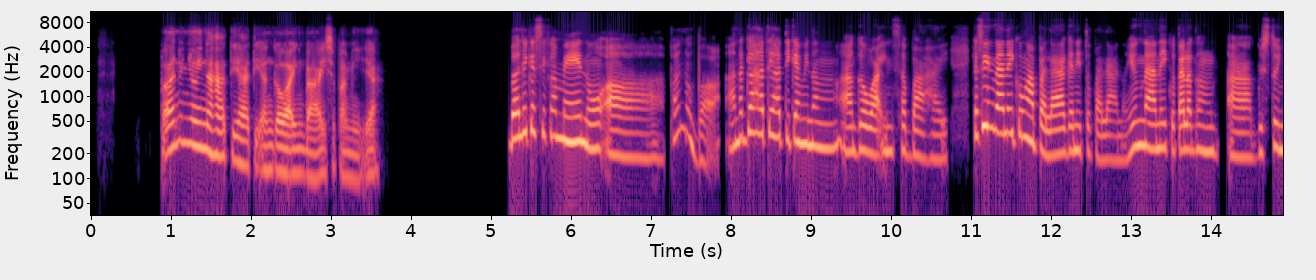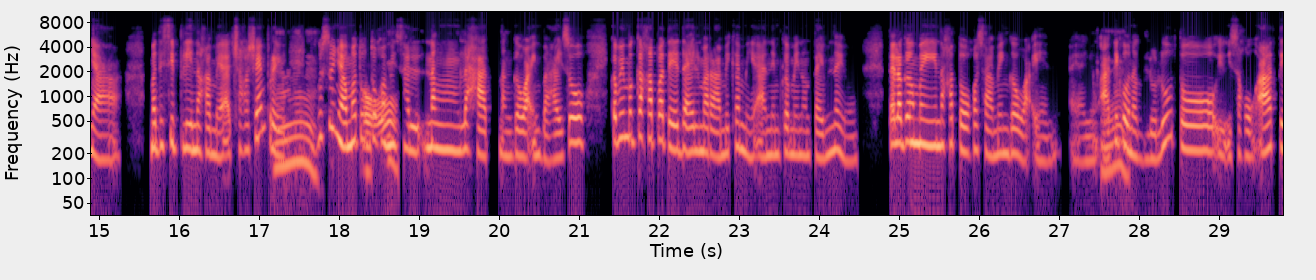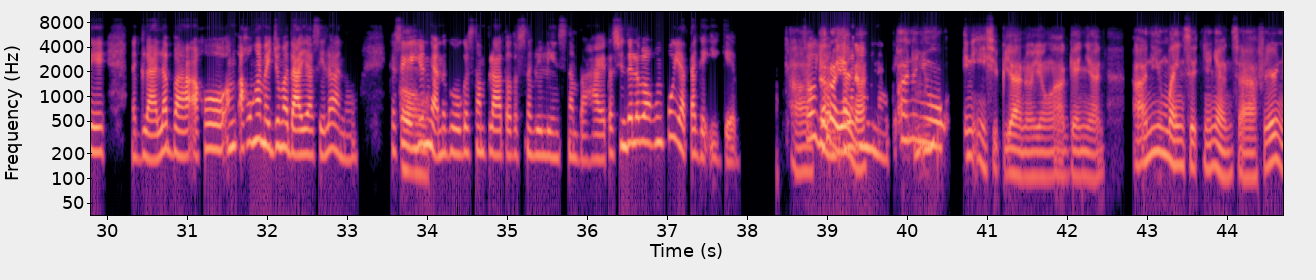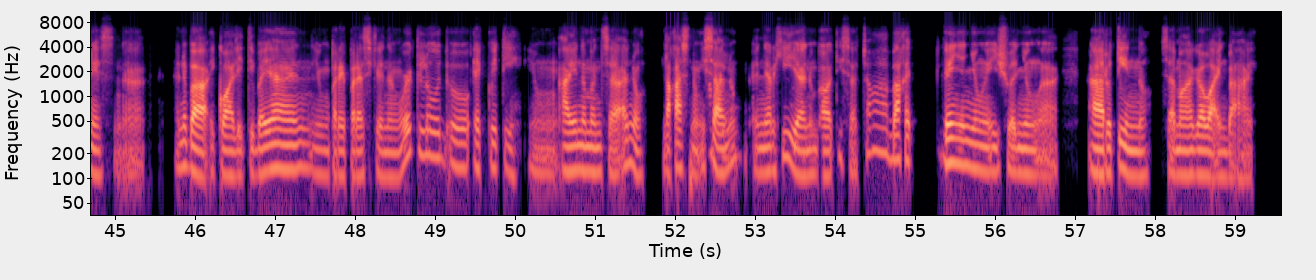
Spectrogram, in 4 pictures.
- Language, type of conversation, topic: Filipino, podcast, Paano ninyo hinahati-hati ang mga gawaing-bahay sa inyong pamilya?
- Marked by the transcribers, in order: none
